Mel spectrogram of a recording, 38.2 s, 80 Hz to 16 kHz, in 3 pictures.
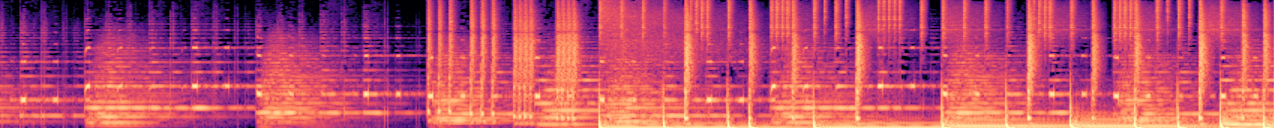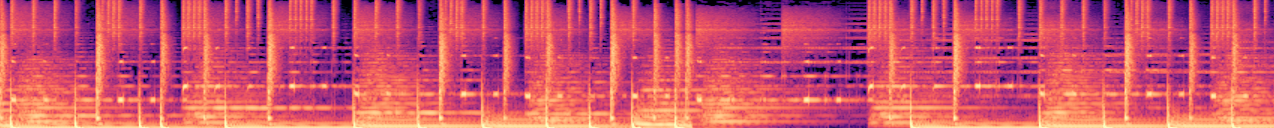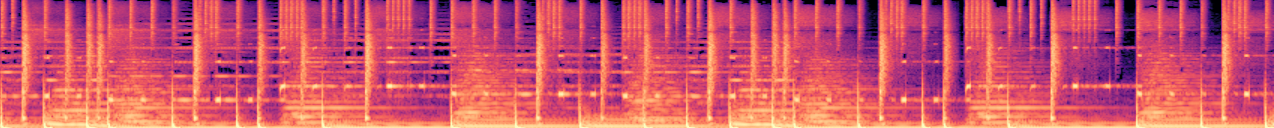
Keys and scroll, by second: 1.9 typing, 2.4 Return, 10.3 Delete, 12.1-12.9 typing, 23.2 Delete.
